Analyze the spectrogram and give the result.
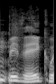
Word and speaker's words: Buddug: or Bithig, which is spelt Buddug, or Cranogwen, who sounds like a really angry, hatchet faced old woman, I think, or.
